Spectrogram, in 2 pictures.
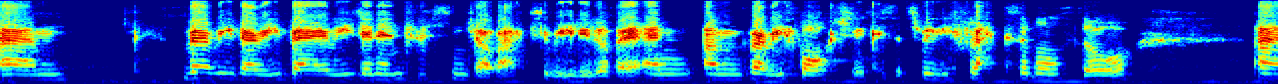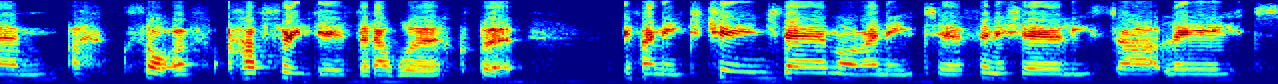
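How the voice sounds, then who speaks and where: With a North East England accent, a woman talks at a fairly quick pace. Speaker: mother sharing birth story. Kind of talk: casual interview.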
